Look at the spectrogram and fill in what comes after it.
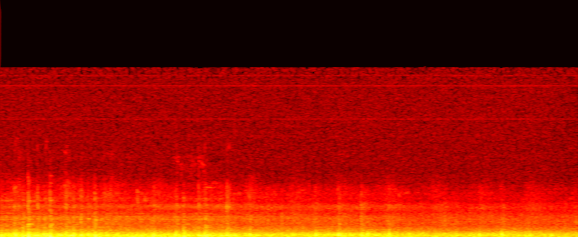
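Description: Steam-hauled passenger train running past, its coach wheels clicking on the rails over a steady rumble that slowly fades as the train moves away.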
